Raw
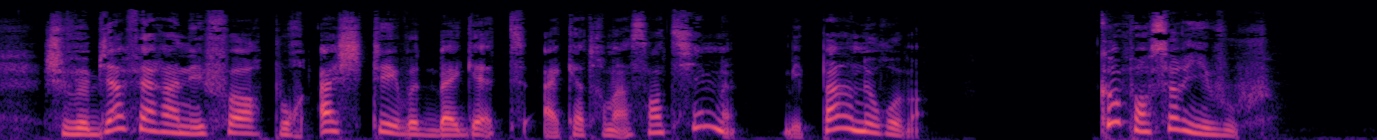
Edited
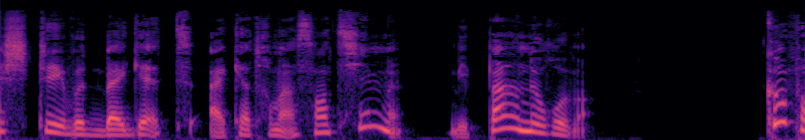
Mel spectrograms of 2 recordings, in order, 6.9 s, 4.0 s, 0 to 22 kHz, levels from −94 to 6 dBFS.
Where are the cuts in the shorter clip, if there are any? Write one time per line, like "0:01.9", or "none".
none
